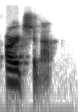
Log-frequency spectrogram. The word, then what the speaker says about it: Archana: my name is Archana.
